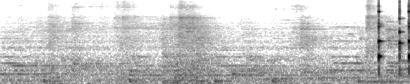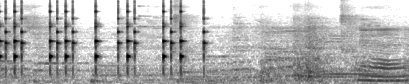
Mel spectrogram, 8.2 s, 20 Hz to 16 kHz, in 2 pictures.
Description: Morse code, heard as a telegraph sounder, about 15 wpm, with the noise of a cafe. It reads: DINA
